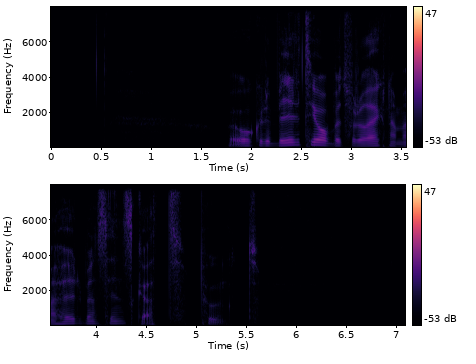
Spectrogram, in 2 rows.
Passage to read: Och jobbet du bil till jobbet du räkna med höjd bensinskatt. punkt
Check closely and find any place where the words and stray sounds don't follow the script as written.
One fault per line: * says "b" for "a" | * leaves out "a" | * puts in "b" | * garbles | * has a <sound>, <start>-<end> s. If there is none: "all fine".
* says "åker" for "jobbet"
* puts in "får"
